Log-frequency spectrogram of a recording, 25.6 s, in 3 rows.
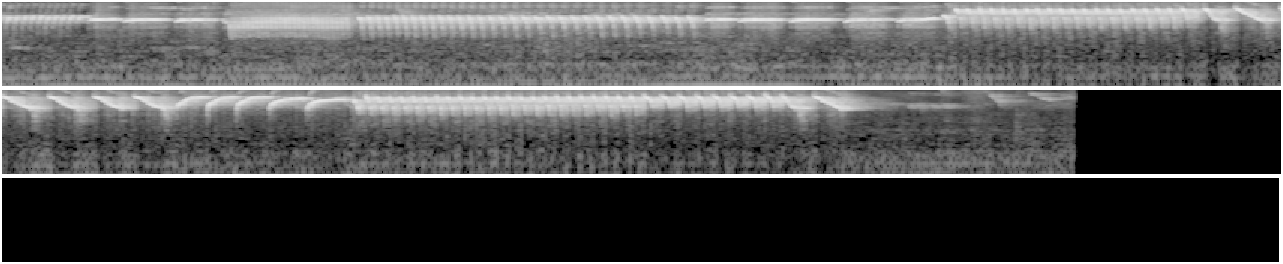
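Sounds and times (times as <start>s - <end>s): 
Red Belgian canary singing: 0.0s - 15.7s.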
